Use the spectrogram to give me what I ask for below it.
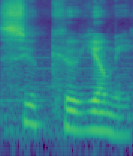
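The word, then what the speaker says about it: Tsukuyomi: to have to take a seat it is pronounced suku yomi correct a figure from Far Eastern mythology no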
